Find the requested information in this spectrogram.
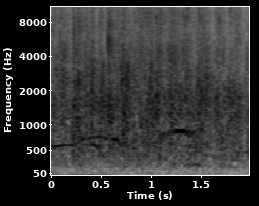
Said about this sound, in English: So please give yourself a round of applause.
